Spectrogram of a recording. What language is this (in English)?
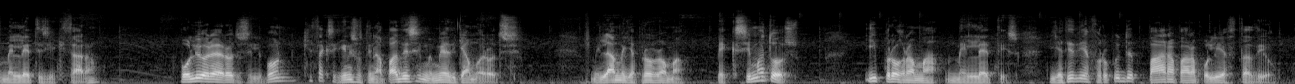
Greek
